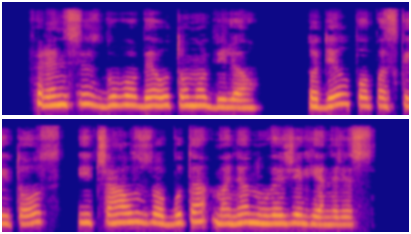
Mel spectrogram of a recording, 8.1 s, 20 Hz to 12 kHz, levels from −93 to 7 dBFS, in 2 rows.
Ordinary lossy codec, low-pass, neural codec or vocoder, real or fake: AAC, 32 kbps; 9.9 kHz; none; real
